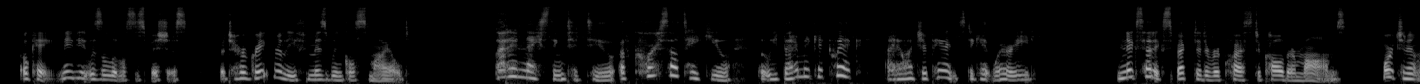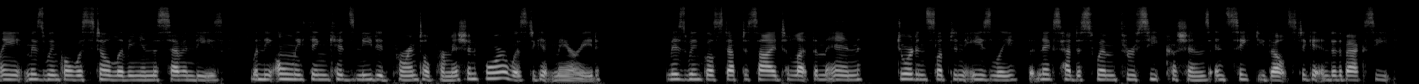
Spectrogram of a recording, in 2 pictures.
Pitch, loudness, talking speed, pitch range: 220 Hz, -32 LUFS, 210 wpm, 205-250 Hz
